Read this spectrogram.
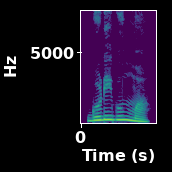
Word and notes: ಗಡಿಗೆಮ್ಮ: gaḍigemma

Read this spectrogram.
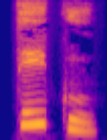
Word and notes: ತೇಕು: tēku

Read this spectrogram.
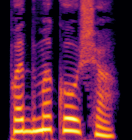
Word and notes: ಪದುಮಾಕ್ಷ: Kannada

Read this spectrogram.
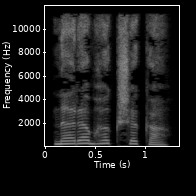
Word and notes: ನರಭಕ್ಷಕಿ: kannada; nara bhakṣaki

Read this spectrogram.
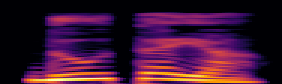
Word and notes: ದೂತ್ಯ: Kannada

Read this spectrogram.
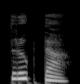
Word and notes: ಧಾರಾಪಾತ: kannada

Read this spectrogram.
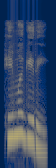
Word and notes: ಹೆಮ್ಮೆಗಾರ: Kannada

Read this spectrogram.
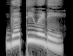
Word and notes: ಗತಿವಡೆ: Kannada

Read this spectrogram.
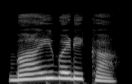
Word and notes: ಬಾಯಿಬೂಟಕ: kannada

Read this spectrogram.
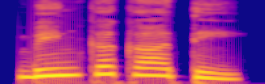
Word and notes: ಬಿಂಕಗಾತಿ: binkagāti

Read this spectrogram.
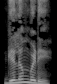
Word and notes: ಕಲಂಬಡೆ: kalambade

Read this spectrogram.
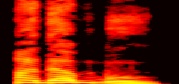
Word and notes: ಆದಾಬು: ādābu

